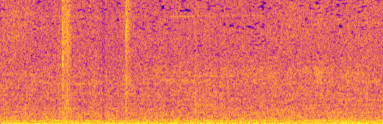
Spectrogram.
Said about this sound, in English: The side road we're going down, there are a lot of trees. A low branch is striking the roof of the bus. Quite brave to drive a double-decker bus down here, I think.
